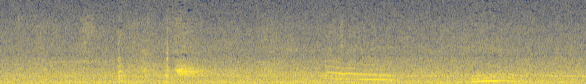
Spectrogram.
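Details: Two kittens give soft, thin mews, three brief high calls spaced about a second apart, some slurring downward and one rising then falling, in an otherwise quiet setting.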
